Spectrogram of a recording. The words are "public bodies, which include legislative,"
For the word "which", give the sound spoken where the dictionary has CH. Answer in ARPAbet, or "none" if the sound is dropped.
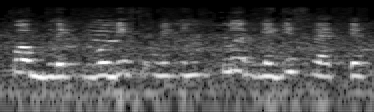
none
